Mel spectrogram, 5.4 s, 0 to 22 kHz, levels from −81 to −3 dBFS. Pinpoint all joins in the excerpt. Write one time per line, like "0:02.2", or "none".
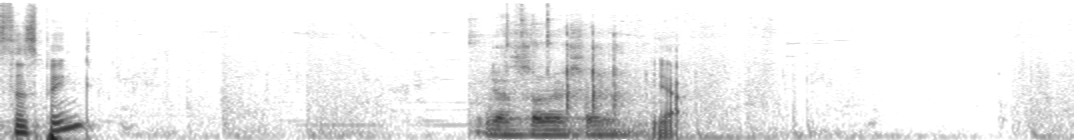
none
